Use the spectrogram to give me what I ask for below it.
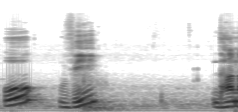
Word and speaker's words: অভিধান: যাবে তাইলে আমরা দেখছি অভিধানের জায়গায় কি হবে ও ভি ধান হয়ে যাচ্ছে তাইলে কি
